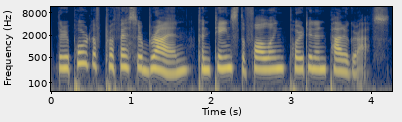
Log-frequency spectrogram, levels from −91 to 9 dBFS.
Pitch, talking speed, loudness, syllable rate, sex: 240 Hz, 140 wpm, -16 LUFS, 5.0 syllables/s, female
